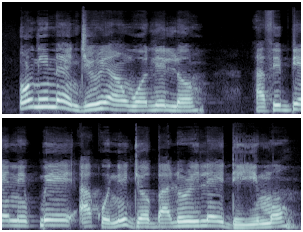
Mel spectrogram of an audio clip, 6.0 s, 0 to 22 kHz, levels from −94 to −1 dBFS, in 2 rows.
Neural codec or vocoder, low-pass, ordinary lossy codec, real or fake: codec, 44.1 kHz, 7.8 kbps, DAC; 19.8 kHz; AAC, 48 kbps; fake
